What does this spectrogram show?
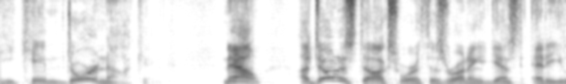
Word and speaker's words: Adonis: Adonis? Yeah, that's how you pronounce it.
